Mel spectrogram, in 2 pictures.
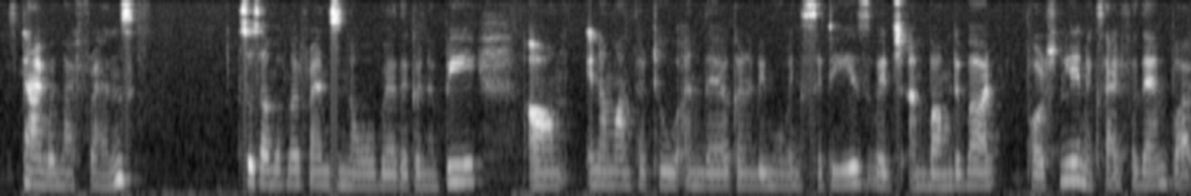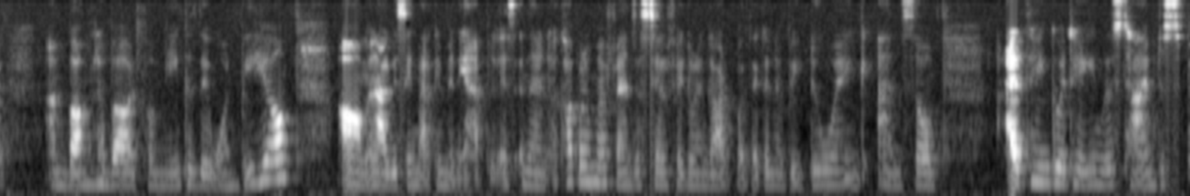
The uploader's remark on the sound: This episode is a solo one. The audio is a little poor in the episode.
